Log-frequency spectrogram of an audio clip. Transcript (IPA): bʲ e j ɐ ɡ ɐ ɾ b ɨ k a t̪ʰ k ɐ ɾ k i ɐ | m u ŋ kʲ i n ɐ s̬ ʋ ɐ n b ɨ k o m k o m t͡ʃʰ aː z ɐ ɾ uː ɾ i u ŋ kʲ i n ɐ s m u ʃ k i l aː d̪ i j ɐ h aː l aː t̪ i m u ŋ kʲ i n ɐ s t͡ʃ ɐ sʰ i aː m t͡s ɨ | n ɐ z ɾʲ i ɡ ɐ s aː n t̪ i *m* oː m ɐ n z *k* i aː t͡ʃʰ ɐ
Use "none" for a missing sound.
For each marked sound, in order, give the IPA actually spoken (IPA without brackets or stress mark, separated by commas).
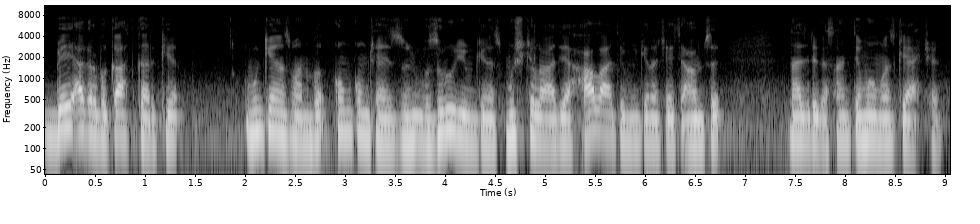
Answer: m, k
